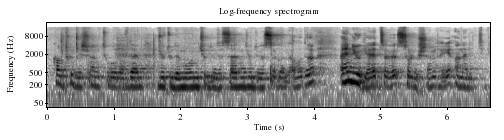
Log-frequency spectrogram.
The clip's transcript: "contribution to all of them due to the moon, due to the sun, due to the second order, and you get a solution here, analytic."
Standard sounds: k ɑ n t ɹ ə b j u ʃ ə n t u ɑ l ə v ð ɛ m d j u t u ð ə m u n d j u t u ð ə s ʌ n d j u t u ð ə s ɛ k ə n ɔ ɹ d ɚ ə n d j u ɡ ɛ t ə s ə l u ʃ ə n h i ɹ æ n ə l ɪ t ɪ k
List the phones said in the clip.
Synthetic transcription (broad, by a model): k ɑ n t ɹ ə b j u ʃ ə n t u ɑ l ə v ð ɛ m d j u t u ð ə m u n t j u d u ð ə s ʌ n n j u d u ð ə s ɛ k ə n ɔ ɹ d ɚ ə n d j u ɡ ɛ t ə s ə l u ʃ ə n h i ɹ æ n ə l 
